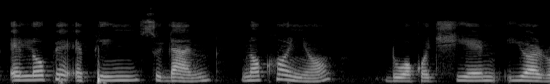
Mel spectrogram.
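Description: From start to end, the treble sounds synthetic, and nothing reaches above 14.8 kHz. The likely cause is HE-AAC compression at a low bitrate near 20 kbps. The upper band is rebuilt from copied lower bands. The damage is plainly audible: s sounds turn gritty and lispy.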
